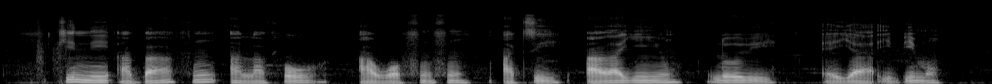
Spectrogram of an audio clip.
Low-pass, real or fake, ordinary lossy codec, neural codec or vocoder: none; real; none; none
